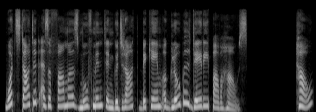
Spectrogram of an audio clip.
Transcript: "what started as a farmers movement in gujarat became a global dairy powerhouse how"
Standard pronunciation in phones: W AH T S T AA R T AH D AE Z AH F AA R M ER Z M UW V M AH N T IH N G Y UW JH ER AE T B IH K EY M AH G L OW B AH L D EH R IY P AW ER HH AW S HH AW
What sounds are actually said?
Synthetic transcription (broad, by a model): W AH T S T AA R T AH D AE Z AH F AA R M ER Z M UW V M AH N T IH N G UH JH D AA T B IH K EY M AH G L OW B AH L D EH R IY P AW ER HH AW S HH AW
